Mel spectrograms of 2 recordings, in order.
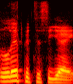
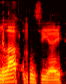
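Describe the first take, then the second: First: The first word is said like 'le'. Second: The first word is said like 'la'. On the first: The speaker calls it wrong. "I call it Le Patissier. ... So I've been saying it wrong forever" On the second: The speaker calls it right. "So it's actually La Patissier"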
